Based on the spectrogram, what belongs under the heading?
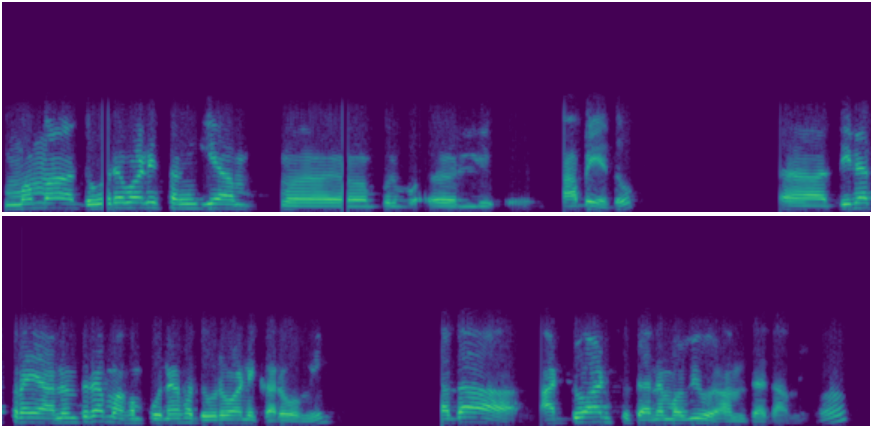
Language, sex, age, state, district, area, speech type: Sanskrit, male, 45-60, Kerala, Thrissur, urban, conversation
